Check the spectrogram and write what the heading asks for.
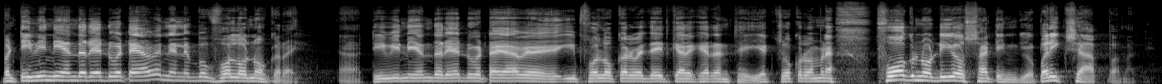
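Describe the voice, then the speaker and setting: A man's voice: a little high, expressive, brisk, sharp tone, clear, resonant tone. A middle-aged man with a Saurashtra Gujarati accent, telling stand-up jokes in a chatty storytelling way and chuckling at his own punchlines. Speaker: stand-up comedian.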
